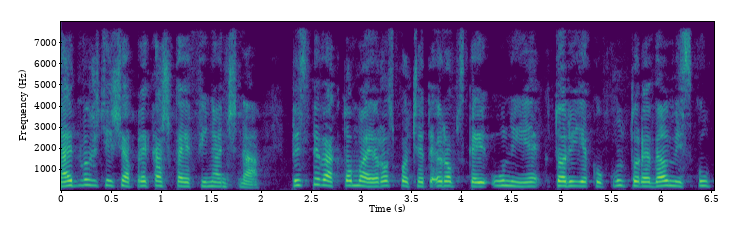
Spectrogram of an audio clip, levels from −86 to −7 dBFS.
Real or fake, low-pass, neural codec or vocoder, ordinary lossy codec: fake; none; codec, 16 kHz, 8 kbps, FreqCodec, smaller model; none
